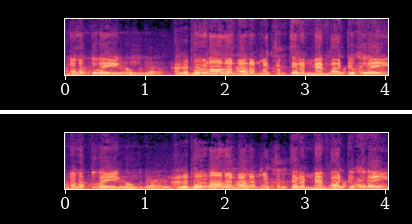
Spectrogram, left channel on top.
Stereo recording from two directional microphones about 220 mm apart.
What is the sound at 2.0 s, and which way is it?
Speech, centre (ahead or behind).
